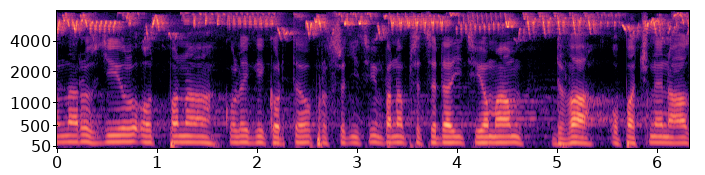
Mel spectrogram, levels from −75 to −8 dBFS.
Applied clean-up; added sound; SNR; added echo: none; Bird vocalization, bird call, bird song; -1 dB; none.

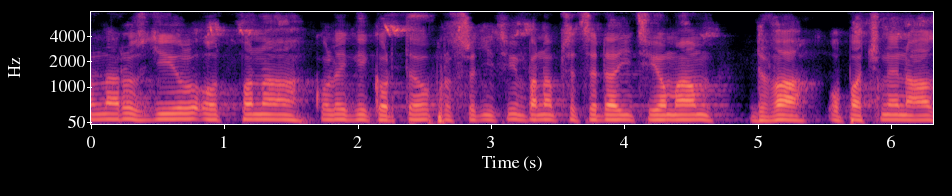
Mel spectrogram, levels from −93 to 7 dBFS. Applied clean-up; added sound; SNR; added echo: neural mask model Resemble Enhance denoiser.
